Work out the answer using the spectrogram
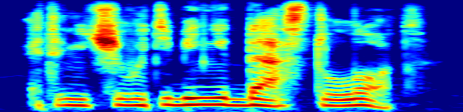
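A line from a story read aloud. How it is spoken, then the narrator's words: Strained. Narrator (Russian): выдавила Лири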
